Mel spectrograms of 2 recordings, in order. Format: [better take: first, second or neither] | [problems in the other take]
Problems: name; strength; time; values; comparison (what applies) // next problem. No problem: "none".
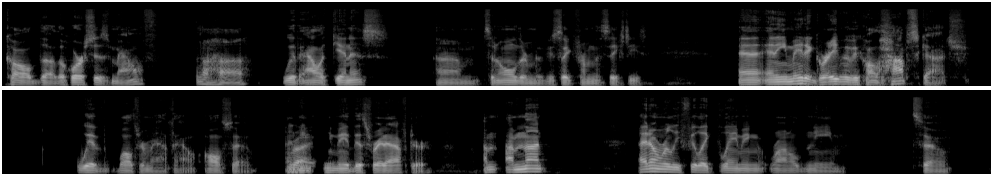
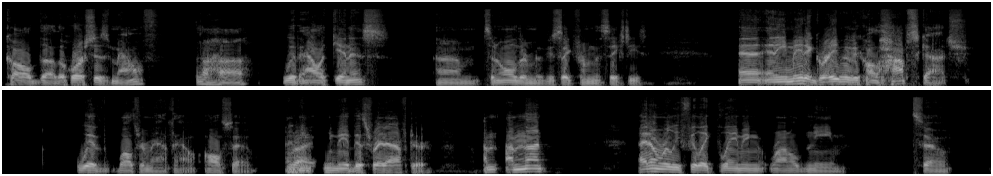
first | distortion; slight; 9 dB below the speech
